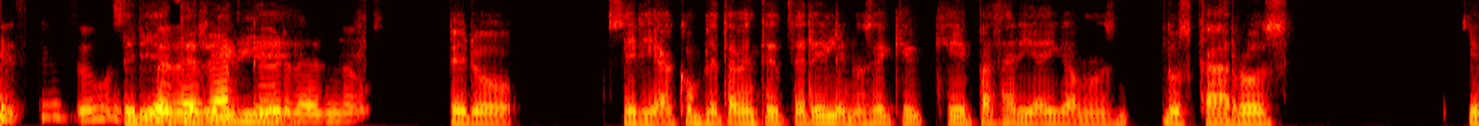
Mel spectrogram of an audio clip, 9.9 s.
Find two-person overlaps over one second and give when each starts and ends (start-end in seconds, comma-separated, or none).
0.7-2.1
